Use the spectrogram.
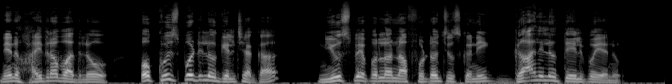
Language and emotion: Telugu, happy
